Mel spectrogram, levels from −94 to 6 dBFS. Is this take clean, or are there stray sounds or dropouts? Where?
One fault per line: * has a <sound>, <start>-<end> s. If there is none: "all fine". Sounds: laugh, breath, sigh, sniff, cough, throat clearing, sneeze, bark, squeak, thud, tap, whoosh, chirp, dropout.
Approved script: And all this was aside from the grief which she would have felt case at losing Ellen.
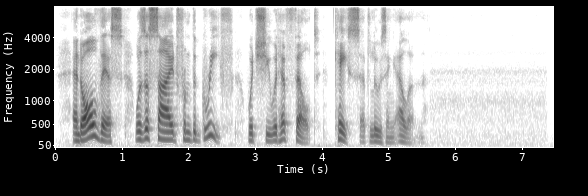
all fine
